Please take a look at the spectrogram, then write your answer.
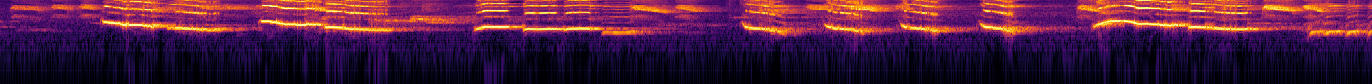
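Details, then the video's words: Caged male silver-eared laughingthrush kept for song training, singing loud, clear whistled phrases that slide downward with quick upturned flourishes, uttered in bursts about every half second to second with brief pauses between, no other sounds. "Khướu bạc má hót quá đỉnh"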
